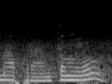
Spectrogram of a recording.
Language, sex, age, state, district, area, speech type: Telugu, female, 18-30, Andhra Pradesh, Visakhapatnam, rural, spontaneous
